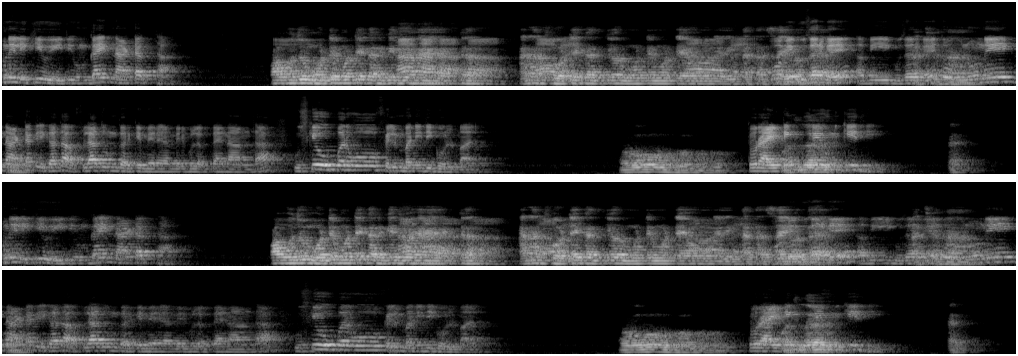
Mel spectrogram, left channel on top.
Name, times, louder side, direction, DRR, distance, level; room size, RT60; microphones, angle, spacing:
voice 1, 0.0-1.7 2.7-3.3 3.9-5.0 5.3-5.8 6.8-14.9 17.6-18.9, left 4 dB, 75° left, 0.4 m, -27 dB
voice 2, 2.7-4.7 5.2-8.3 9.1-9.7 10.2-10.3 16.3-17.3 17.9-18.4 19.6-19.8, right 1 dB, 50° right, 1.0 m, -24 dB
2.4 x 2.2 x 2.6 m
head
